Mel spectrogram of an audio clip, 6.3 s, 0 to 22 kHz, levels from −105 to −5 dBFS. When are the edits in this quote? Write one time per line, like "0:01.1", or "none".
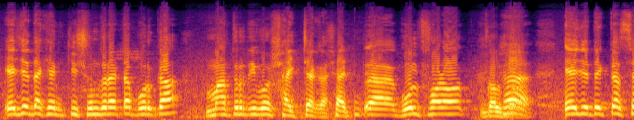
0:03.5

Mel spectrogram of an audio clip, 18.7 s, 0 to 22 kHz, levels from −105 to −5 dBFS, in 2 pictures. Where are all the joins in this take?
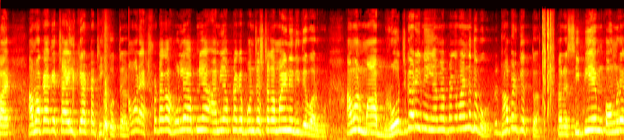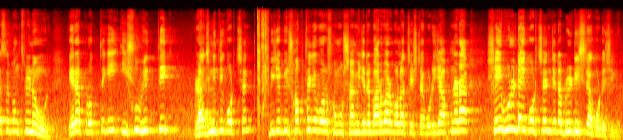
0:01.9
0:08.2
0:13.2

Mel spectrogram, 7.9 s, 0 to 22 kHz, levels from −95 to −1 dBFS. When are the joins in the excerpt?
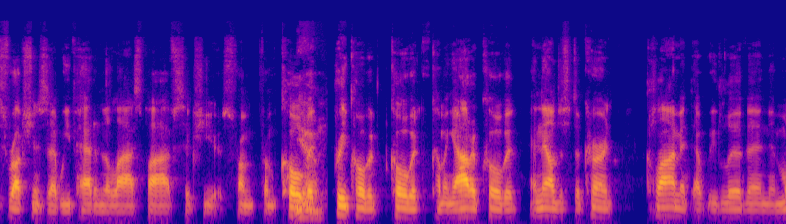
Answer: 0:03.3
0:05.2

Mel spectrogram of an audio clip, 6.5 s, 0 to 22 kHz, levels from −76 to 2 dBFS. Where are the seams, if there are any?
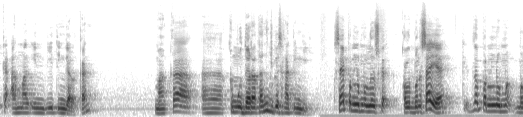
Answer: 0:04.0

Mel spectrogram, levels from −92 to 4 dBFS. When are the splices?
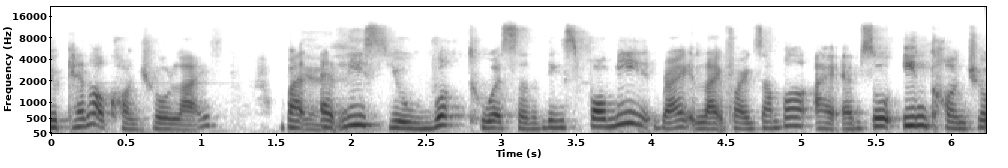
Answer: none

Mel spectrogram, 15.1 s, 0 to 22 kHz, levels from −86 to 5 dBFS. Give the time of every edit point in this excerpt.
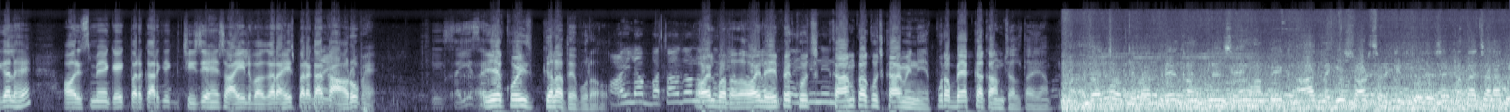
0:10.6

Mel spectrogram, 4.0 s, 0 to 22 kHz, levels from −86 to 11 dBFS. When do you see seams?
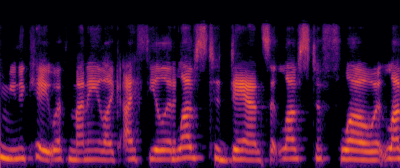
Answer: none

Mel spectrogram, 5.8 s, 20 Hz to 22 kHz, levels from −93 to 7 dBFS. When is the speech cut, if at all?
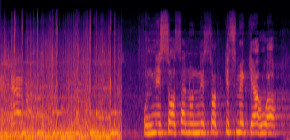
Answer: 0:02.5

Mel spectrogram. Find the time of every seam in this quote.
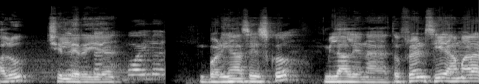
0:01.6

